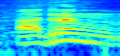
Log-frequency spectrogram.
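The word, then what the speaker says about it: Dr.-Ing.: Eng Dr Eng Mas ya dreng dreng bacanya dreng Oke Eh para pemissa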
